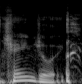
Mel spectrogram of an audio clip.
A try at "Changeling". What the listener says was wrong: you're saying Changeling. You're adding a change. Like a UH in there.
